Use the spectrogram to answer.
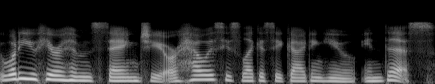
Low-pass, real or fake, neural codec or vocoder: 7.2 kHz; fake; codec, 16 kHz, 0.3 kbps, FocalCodec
